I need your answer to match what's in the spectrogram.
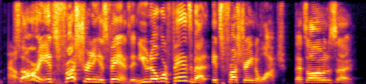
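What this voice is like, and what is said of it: Yelling, frustrated raised voice. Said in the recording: “I know I'm yelling and screaming about it”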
